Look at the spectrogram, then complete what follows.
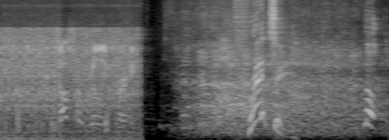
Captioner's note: audience laughing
